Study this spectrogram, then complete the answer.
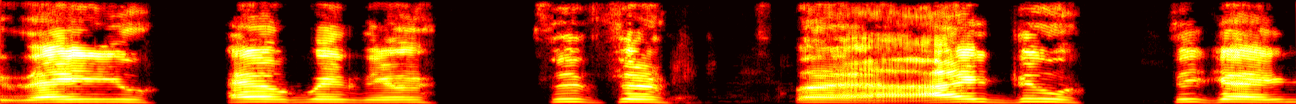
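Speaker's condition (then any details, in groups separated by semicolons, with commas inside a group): Cerebral palsy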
